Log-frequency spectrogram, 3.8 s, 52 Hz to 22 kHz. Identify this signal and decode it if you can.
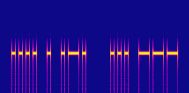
Morse code, heard as a keyed tone, about 17 wpm, 700 Hz. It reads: HER SO
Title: Sentences from Top 1500 Words 17wpm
